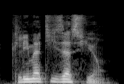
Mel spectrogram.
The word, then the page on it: climatisation: francais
